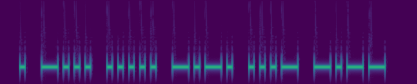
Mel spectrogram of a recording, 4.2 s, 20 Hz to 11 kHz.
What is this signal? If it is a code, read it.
Morse code, heard as a keyed tone, about 22 wpm, 700 Hz. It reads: EB5CVY
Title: DXCC-100 Call Signs - 6 Characters - Repeated 2x - 22wpm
